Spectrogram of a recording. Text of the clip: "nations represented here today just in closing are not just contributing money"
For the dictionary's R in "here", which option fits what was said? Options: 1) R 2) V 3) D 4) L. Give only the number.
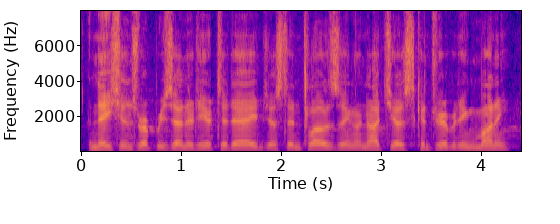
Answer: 1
